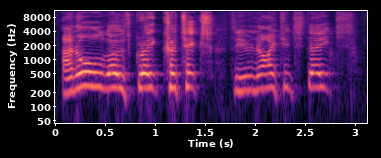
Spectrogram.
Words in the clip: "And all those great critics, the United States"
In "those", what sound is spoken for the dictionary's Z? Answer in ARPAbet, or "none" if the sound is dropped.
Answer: Z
